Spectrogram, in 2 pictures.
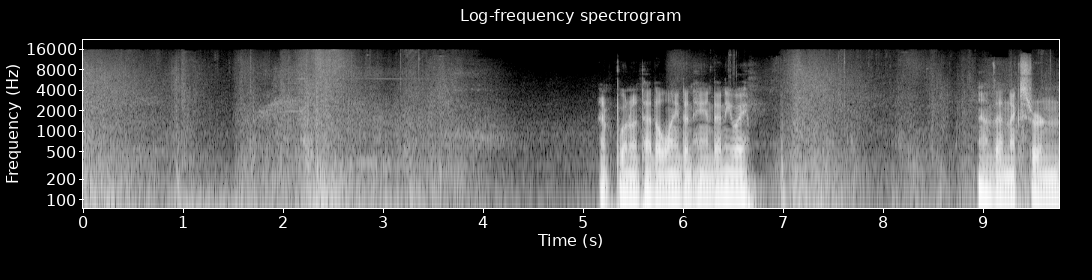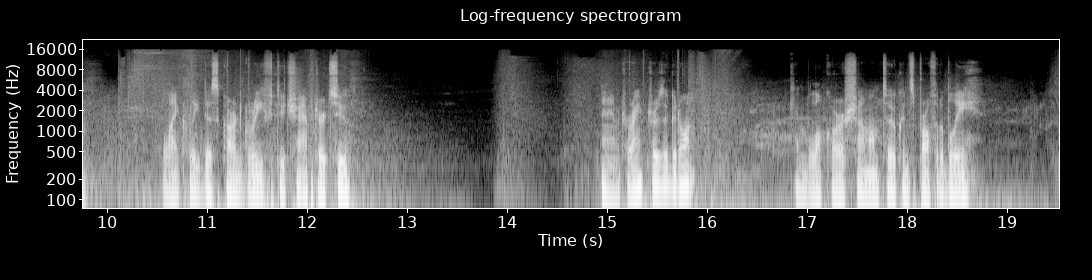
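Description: Magical whooshes and shimmering chimes play.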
